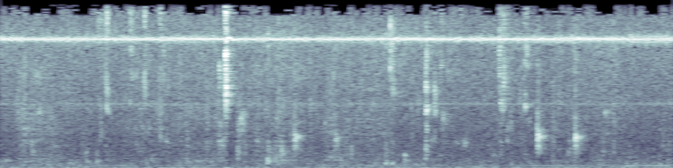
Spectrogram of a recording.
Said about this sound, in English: Birdie's eating the food. She's making quite a lot of noise, isn't she? Can you hear her chomping, crunching?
